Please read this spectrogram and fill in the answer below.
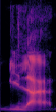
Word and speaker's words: Milan: household immediately just went, he knows how to pronounce Milan properly as well, because it was like Milan.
